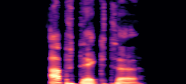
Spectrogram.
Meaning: inflection of abdecken: 1. first/third-person singular dependent preterite 2. first/third-person singular dependent subjunctive II
- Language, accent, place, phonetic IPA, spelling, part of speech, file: German, Germany, Berlin, [ˈapˌdɛktə], abdeckte, verb, De-abdeckte.ogg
